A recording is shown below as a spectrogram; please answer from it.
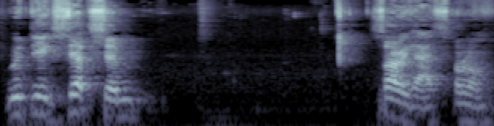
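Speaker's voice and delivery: muffled behind a tissue; speaking into a napkin; talking through a napkin. Real, not acted. Seen 0: napkin held over mouth about 0.1–1.9 s, then lowered.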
